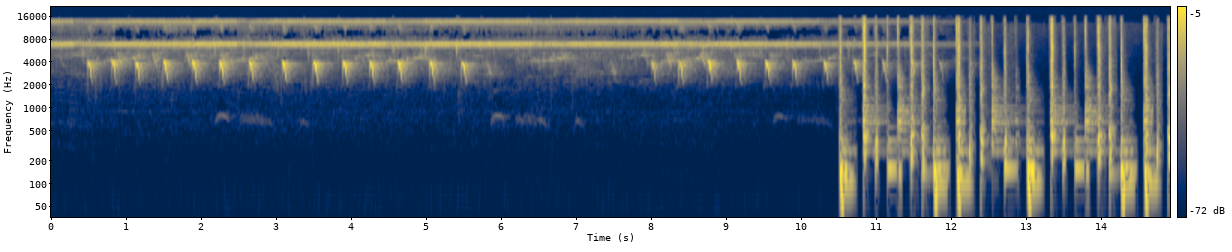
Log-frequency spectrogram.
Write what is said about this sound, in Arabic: العصفور، العصفور الصغير أصبح يعرف الحكاية فيصيح معترضا، ولكن هل يسمع الإنسان صرخة عصفور؟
